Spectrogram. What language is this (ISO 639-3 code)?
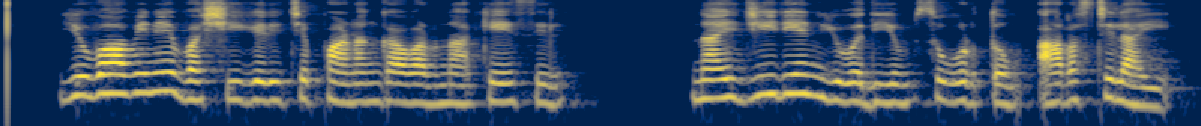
mal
